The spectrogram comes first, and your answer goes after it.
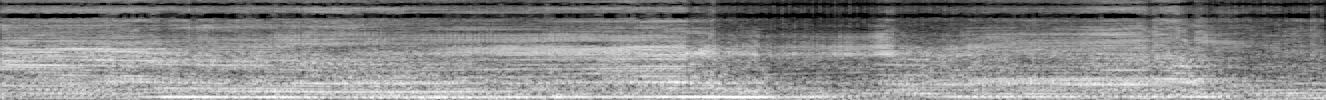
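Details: Troy-Bilt chipper/shredder, rough after carburetor reassembly but now running great, chipping branches on the second day: steady buzzing note with slight load dips but no misses or surging; normal running under load. Owner suspects rocks damaged the blades.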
